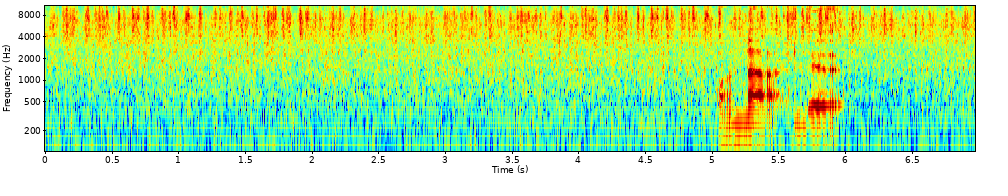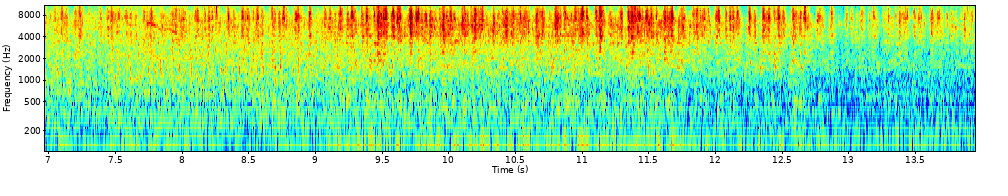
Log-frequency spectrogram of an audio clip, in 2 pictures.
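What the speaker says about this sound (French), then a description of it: "moteur droit donc a démarré" A simulated Douglas DC-3 (C-47) piston engine runs steadily in X-Plane 11 after start-up, a low continuous drone under someone speaking French, with a brief burst of talk midway.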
